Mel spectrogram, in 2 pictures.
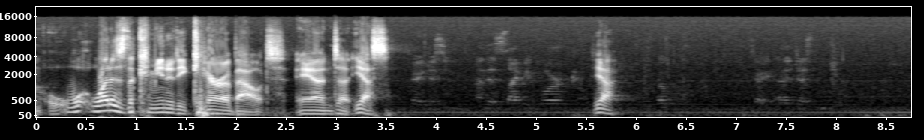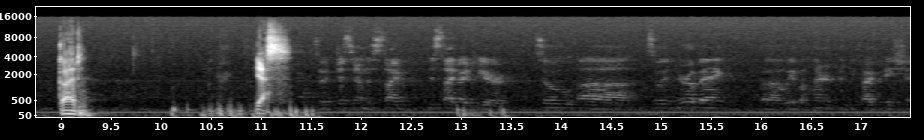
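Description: A man speaks calmly through a microphone, presenting.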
